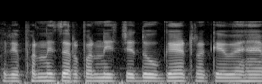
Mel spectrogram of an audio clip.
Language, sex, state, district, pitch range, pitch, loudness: Hindi, female, Rajasthan, Bikaner, 155-165 Hz, 160 Hz, -17 LUFS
